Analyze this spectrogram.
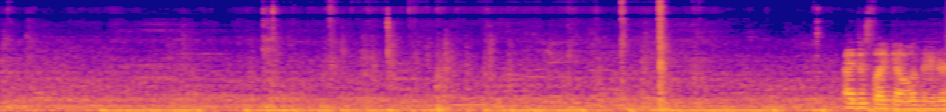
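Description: An elevator hums low and steadily as it moves.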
